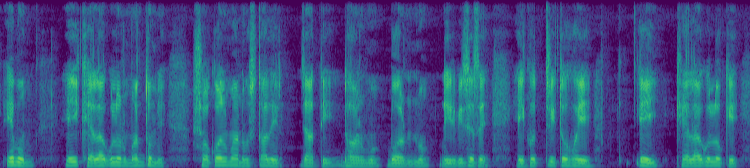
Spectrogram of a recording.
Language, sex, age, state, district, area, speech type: Bengali, male, 18-30, West Bengal, Hooghly, urban, spontaneous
